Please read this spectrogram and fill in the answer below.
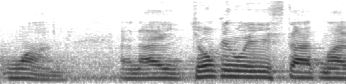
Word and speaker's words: Wohn: my name is Juan D one it pronounces exactly as if you count one and I jokingly start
